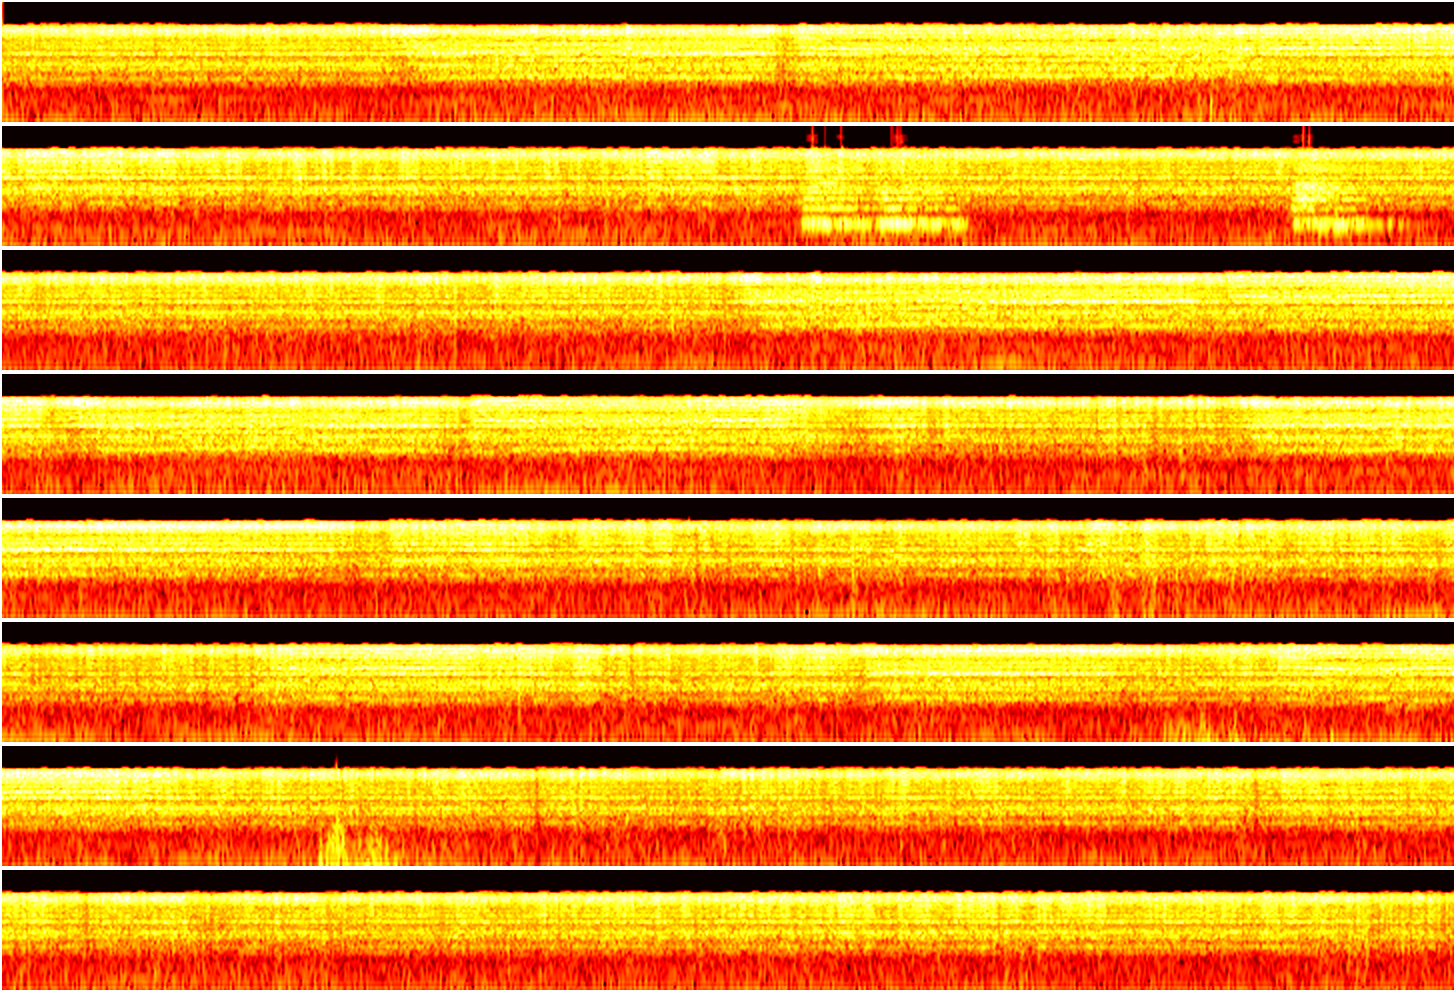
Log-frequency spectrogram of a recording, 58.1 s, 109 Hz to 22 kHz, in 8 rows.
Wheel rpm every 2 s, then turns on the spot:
200, 190, 190, 200, 200, 200, 200, 200, 200, 190, 200, 200, 200, 200, 200, 200, 200, 190, 190, 200, 200, 200, 200, 200, 200, 200, 200, 200, 200.
none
